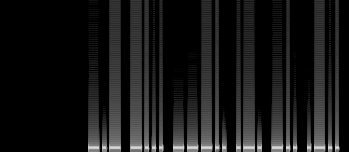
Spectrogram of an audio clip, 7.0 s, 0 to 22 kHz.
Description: Morse code, heard as a keyed tone, about 17 wpm, 700 Hz. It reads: KB8RDL
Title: USA Call Signs - 6 Characters - Repeated 2x - 17wpm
